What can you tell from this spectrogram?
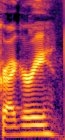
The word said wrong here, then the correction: Gregoire: Did we figure that? – Gregoire. – Is that really outside? – I'm pretty sure. – Okay, cool. We got that last time. Derek Gregoire played.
